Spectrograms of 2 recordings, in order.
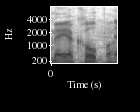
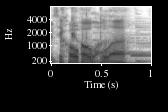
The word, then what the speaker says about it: mea culpa: You said copla. It's mea culpa.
